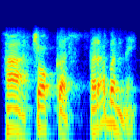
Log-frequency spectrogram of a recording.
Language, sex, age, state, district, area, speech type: Gujarati, male, 18-30, Gujarat, Mehsana, rural, conversation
